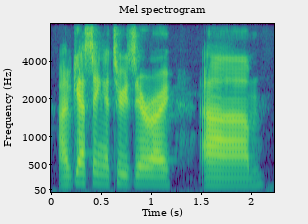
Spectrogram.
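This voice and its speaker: A man's voice: on the high side, steady tone, unhurried, gravelly, bright, forceful tone, clean tone, dry recording, lo-fi sound, soft background music. A young man casting a strategy game live and chatting with viewers in a chatty, self-deprecating way. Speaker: game caster and streamer. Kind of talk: live game commentary with chat banter.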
